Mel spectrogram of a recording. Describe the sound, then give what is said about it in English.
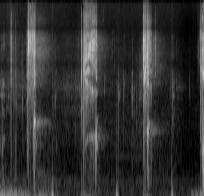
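A voice mimics a man noisily smacking chewing gum: a quick series of wet, rhythmic mouth smacks and clicks, fairly loud, with no talking. “So he's over here smacking his fucking”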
